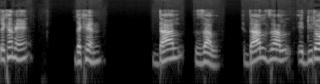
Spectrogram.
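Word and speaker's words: دال: দাল বাংলা তার উচ্চারণ দ আকার দায়ের মতো, দাল।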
